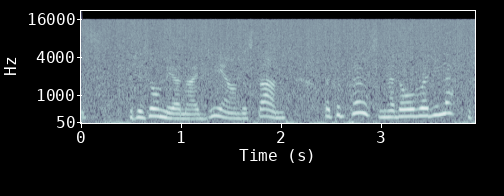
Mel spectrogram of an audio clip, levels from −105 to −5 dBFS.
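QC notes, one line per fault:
Throughout: unreliable data bit. A steady crackle and fizz sits under the speech from start to finish. It does not stop in the pauses. One data line is marginal, so its bit flips in a random share of samples. Each wrong bit adds a spike of the same size, at about -9 dBFS. The random timing turns the spikes into a constant grainy noise.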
